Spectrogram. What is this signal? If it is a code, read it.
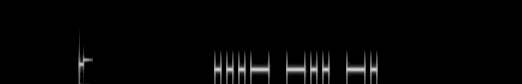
Morse code, heard as a keyed tone, about 20 wpm, 700 Hz. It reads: VDN
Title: All Cut Numbers - 3-Digit 20wpm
